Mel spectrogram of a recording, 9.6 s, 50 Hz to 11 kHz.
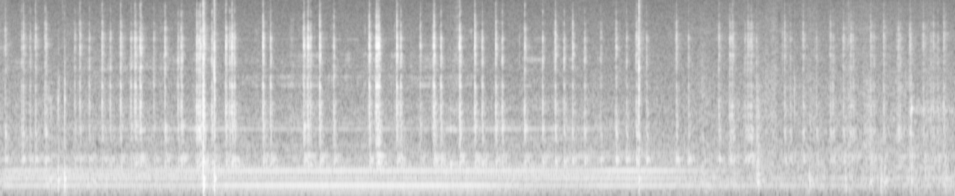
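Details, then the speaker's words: GRC-14 military HF receiver with gain turned down: irregular dry clicks a few times a second over a faint steady hum, sounding like a relay clicking inside the unit; source not identified. "well this is interesting I turned I turned the gain down and you can hear what sounds like a relay clicking in the unit"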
